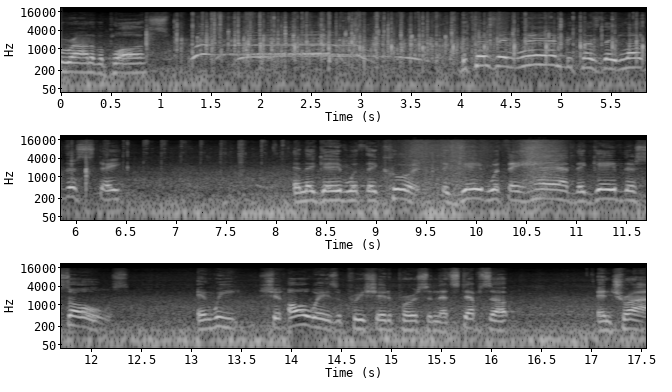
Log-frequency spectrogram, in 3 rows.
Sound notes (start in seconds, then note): 6.7 applause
